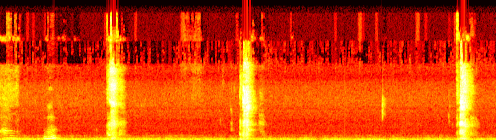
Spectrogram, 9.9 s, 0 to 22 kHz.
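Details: Cat coughing at night (from 23:30 for about 30 minutes), recorded to show the vet: four short, harsh expiratory bursts several seconds apart over quiet room noise.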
